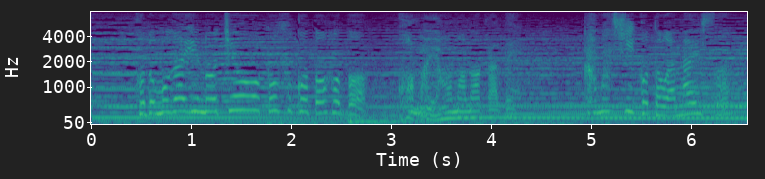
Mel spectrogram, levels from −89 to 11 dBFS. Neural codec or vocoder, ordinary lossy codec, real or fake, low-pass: none; none; real; none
